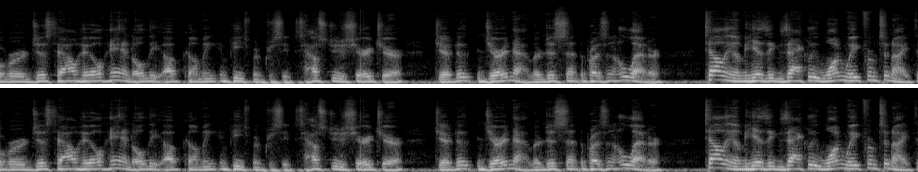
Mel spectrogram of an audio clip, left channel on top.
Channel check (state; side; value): normal; both; correlation 0.92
